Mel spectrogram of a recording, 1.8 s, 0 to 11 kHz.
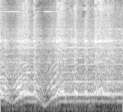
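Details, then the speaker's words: Pro Boat Veles 29 brushless RC catamaran after straightening the crimped drive cable at the shaft in the collet: the drive spins up and down cleanly with throttle, with no wobble or rattle; it runs normally. "yeah that did it that did it so hopefully that helps you guys out you know if it's got like a little bit of a wobble you know from an out of balance propeller like i said you could put a balance propeller on it and it should it should work itself off out"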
